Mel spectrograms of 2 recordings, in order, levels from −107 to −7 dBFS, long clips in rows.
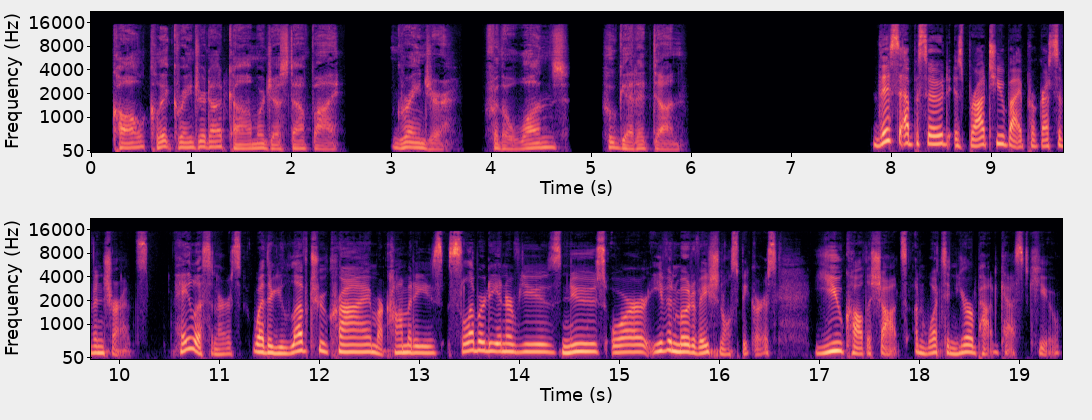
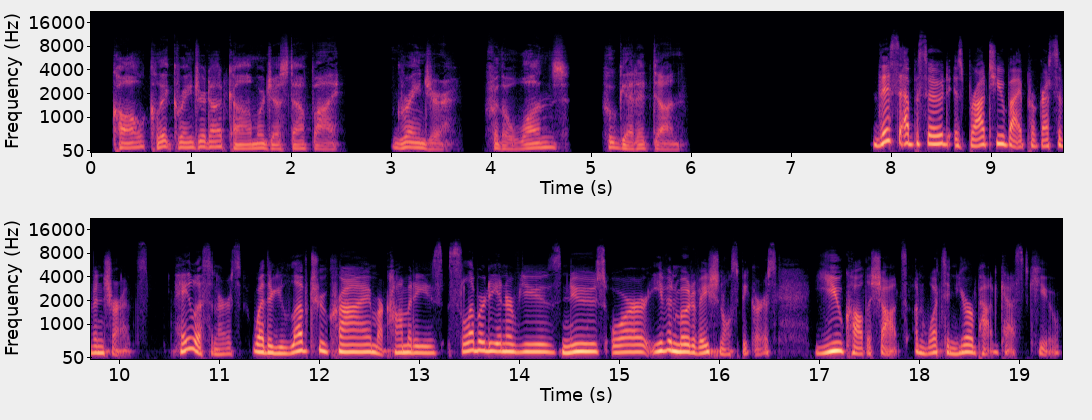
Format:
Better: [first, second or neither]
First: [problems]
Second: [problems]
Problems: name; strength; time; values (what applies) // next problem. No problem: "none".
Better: first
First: none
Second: muffled; slightly; fading above 4 kHz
